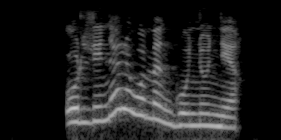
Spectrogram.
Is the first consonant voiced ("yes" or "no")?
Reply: yes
